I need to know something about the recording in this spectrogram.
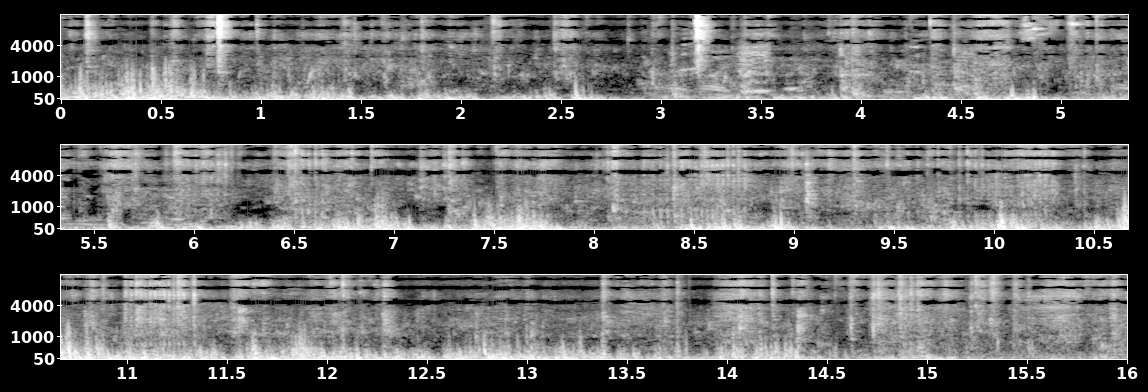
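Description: Wind rumbling on the microphone, with indistinct voices of people talking on the boat.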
